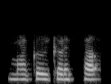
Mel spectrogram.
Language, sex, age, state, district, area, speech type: Telugu, female, 18-30, Telangana, Hyderabad, urban, conversation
